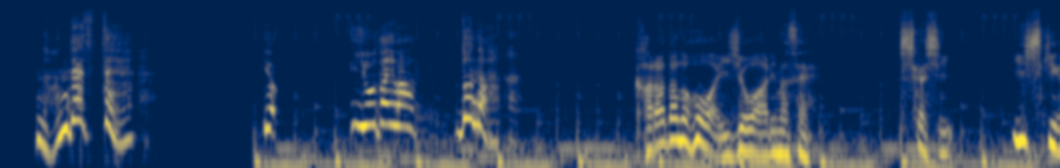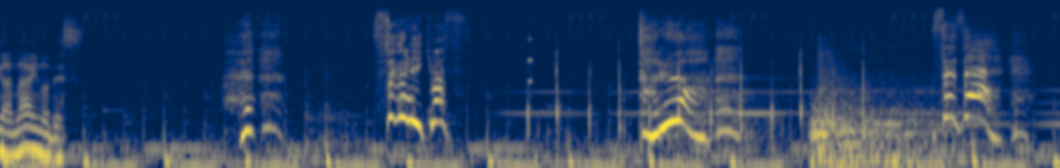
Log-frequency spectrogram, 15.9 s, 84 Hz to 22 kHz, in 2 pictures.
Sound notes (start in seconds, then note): 9.6 gasp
